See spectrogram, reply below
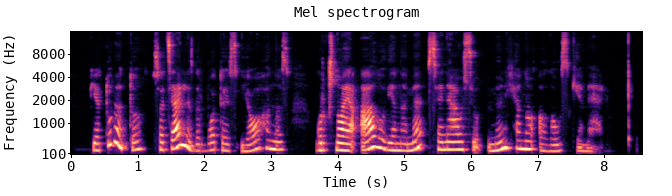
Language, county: Lithuanian, Vilnius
